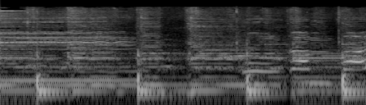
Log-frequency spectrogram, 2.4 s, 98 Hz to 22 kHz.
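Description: Acoustic guitar strummed in a steady rhythm, a stroke about every 0.7 seconds, with the chords ringing between strokes.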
